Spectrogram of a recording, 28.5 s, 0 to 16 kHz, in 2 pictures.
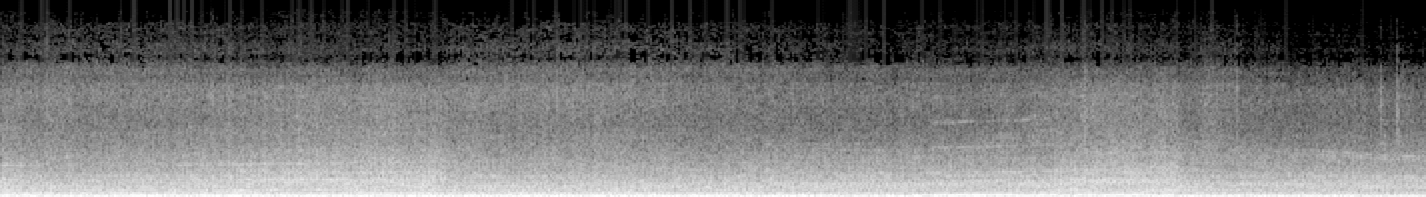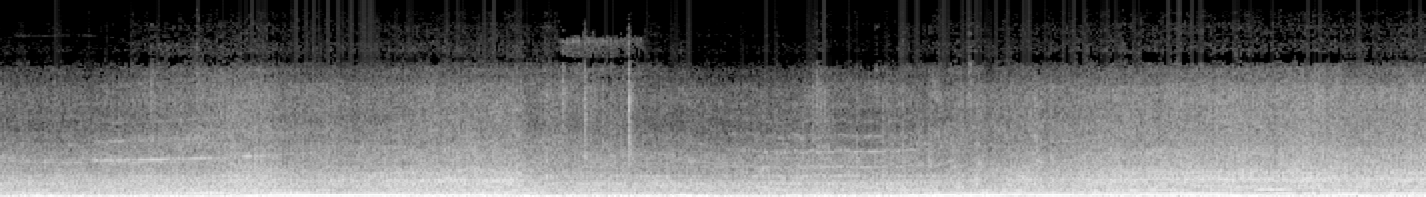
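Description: Nissan GT-R R35's twin-turbo V6 pulling hard, heard from the passenger seat: its pitch climbs through each gear and drops at the shift, several times over, over steady road and tyre noise.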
